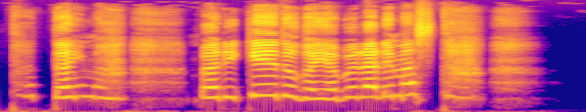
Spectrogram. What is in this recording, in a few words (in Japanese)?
たった今バリケードが破られました！, アナウンサー; ハイグレボイス集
